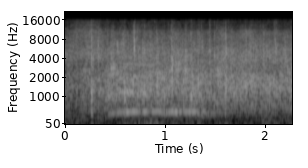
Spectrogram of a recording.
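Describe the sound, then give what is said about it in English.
Audience applause fills the opening session of Mozilla Festival 2013 in London as returning attendees clap for themselves. It is a steady, dense wash of many hands clapping at an even loudness throughout. “Now, how many people were here last year at Ravensburn 2012? Oh, there we go. Give yourselves a hand for coming back.”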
